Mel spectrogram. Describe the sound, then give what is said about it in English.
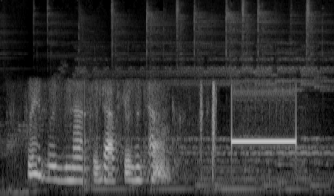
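A voicemail beep: after a brief stretch of a recorded voice speaking, a single steady, mid-pitched electronic tone sounds loudly for just under a second, then stops abruptly. “Please leave the message after the tone.”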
